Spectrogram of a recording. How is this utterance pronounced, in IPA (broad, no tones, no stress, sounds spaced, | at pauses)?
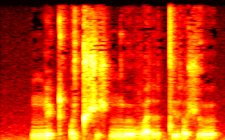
ŋ e ʈ ʔ ɔ tʲ ʒ ə ʃ ŋ͡m ɵ β a r t ɨ ɾ ɔ ʃ ɵ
